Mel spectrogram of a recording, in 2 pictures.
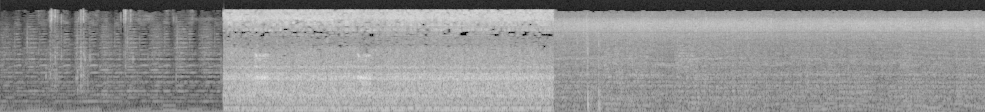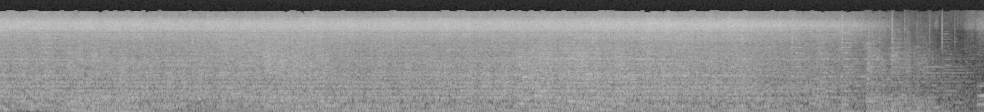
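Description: Background music, with a loud burst of a multirotor drone's motors and propellers at close range from about two seconds in, with a steady low hum under a rushing hiss, cut off abruptly at about five and a half seconds.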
